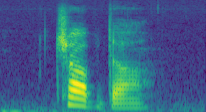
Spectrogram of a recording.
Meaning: trap (a machine or other device designed to catch and sometimes kill animals, either by holding them in a container, or by catching hold of part of the body)
- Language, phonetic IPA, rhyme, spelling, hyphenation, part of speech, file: Hungarian, [ˈt͡ʃɒbdɒ], -dɒ, csapda, csap‧da, noun, Hu-csapda.ogg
